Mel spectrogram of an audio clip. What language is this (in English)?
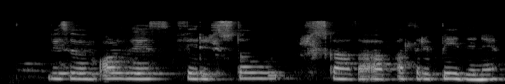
Icelandic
